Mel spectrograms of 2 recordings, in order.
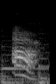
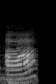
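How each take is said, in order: First: The pitch falls sharply from high to low. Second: The pitch rises steadily from mid to high. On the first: "kayak orang bentak, turun ke bawah" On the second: "kalau yang tiorsheng kan naik"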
